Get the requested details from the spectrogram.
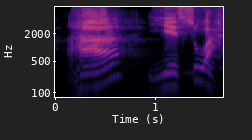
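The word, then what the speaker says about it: הישועה: Yesua itu he yod sin wau ain he dibaca ha yesuah seperti ini dibacanya ya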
